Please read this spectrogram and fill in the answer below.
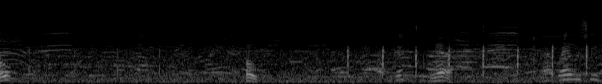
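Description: Spectators shouting encouragement to passing runners: a few short, separate calls heard over open-air background noise.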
